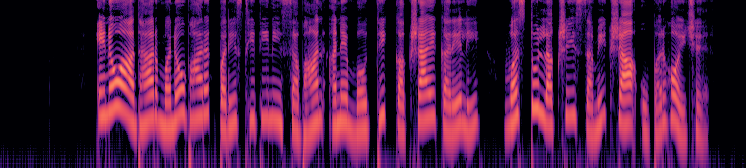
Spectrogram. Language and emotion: Gujarati, neutral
